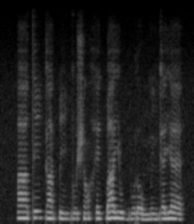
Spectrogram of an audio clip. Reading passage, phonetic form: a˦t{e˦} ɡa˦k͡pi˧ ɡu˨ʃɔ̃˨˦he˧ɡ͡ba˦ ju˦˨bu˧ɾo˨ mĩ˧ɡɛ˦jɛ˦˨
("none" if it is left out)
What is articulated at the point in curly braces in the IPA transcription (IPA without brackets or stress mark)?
i˦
